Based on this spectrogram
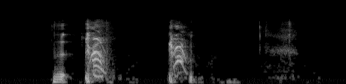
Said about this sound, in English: Sorry, I'm just coughing a little bit. Yeah, I can hear that. I know you can hear that.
